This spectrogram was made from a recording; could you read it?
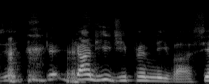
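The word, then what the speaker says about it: Gandhiji Prem Niwas: I think it's Ganjipram Nivas. Is that even close? – Oh yeah, man, it's close. Gandhiji Primnivas. Yeah, I mean, it means Gandhi's new life.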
